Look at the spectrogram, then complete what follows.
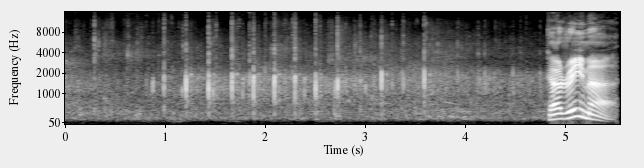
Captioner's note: everyone applauding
